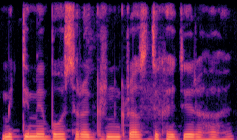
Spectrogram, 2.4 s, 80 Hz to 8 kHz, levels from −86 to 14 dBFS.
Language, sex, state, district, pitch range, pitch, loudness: Hindi, male, Arunachal Pradesh, Longding, 135-145 Hz, 140 Hz, -14 LUFS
